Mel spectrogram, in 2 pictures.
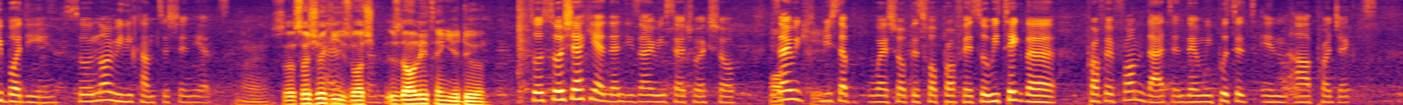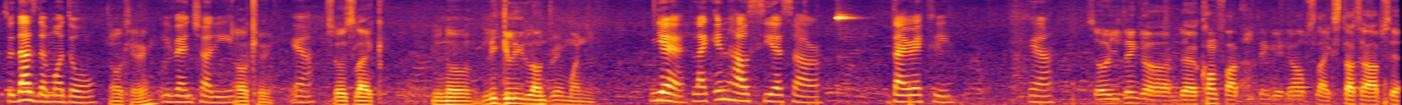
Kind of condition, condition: setting, busy venue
